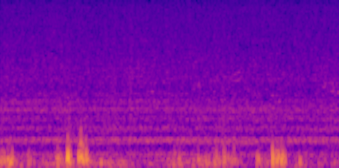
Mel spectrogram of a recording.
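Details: Western honey bees (Apis mellifera) working a sawdust pile buzz low and steady in short bursts as they fly close by and away.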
